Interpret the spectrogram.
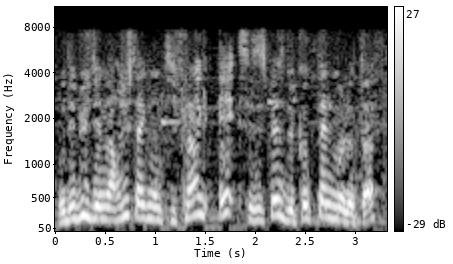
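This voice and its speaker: A man's voice: high-pitched, expressive, fast talker, dark tone. A male TV video game show host who chats enthusiastically and laughs often while playing a game, with many fillers. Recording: dull TV broadcast audio with faint music.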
